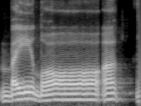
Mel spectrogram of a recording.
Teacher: حروف مدہ کے بعد حمزہ اسی کلمے میں ہے، تو یہاں پر مد متصل ہے، اس کو 2 سے اڑائی الف تک کھینچ کر پڑھیں گے۔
